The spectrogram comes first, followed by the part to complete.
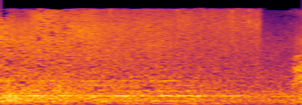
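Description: A loud rushing splash of a person plunging into a pool of water, cutting off abruptly near the end, over a steady held musical tone.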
